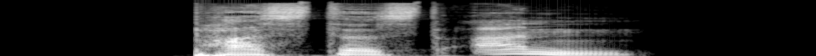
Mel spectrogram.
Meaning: inflection of anpassen: 1. second-person singular preterite 2. second-person singular subjunctive II
- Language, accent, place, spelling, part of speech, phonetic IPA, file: German, Germany, Berlin, passtest an, verb, [ˌpastəst ˈan], De-passtest an.ogg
